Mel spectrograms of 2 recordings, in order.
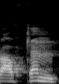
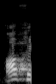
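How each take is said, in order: First: The t sound is pronounced. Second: The t sound is silent. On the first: This follows American English. "American इसको पढ़ा करते हैं और ऑफ्टन बोलती हैं" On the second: This follows British English. "ऑफन में टी silent है अगर आप ब्रिटिश इंग्लिश को फॉलो कर रहे हैं"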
